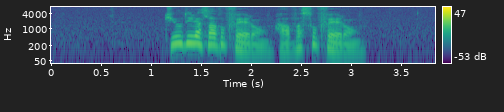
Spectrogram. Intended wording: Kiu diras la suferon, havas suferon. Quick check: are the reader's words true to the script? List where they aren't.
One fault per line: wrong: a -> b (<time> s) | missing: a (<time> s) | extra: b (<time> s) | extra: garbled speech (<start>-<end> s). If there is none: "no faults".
no faults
